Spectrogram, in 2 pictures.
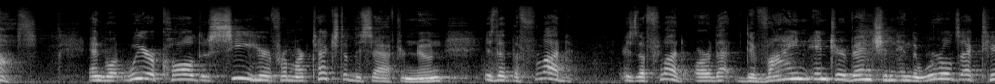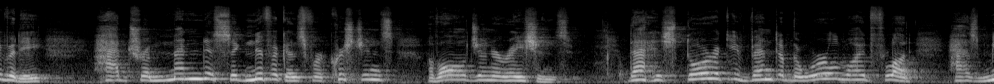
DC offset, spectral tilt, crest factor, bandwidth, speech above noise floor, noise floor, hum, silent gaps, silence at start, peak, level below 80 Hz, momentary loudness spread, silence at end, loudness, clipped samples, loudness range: under 0.1%; -6 dB/octave; 16 dB; 16 kHz; 25 dB; -45 dBFS; none; none; 0 s; -4 dBFS; -62 dBFS; 10 LU; 0 s; -21 LUFS; under 0.1%; 3 LU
